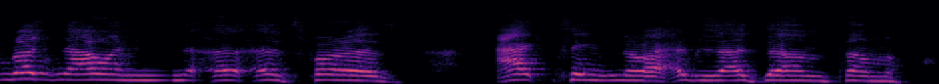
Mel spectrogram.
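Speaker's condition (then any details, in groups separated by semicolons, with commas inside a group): Cerebral palsy, mild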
